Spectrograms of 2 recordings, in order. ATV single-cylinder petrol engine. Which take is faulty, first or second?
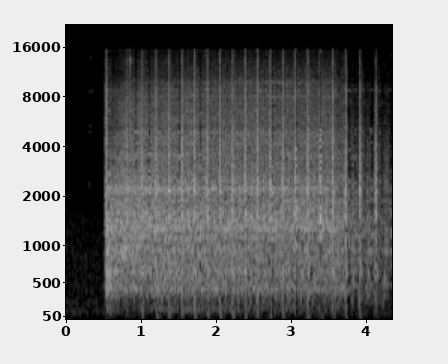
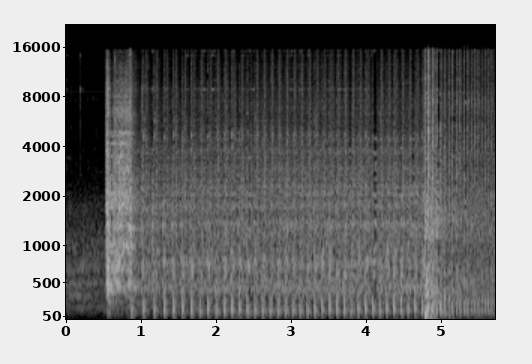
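first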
